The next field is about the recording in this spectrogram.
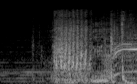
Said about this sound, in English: The horse bucks.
